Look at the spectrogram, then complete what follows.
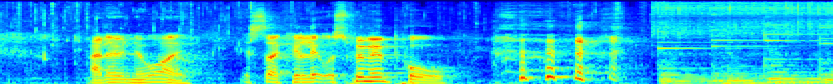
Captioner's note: laughs; bouncy music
